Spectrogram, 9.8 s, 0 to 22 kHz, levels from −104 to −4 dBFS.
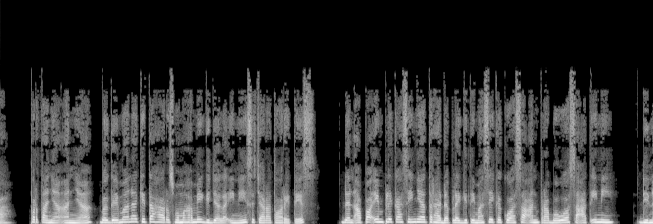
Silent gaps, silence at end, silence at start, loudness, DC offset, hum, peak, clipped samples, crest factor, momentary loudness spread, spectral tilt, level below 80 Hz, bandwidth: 0.24-0.43 s, 4.79-5.05 s, 9.29-9.49 s; 0 s; 0 s; -18 LUFS; under 0.1%; none; -6 dBFS; under 0.1%; 12 dB; 5 LU; -6 dB/octave; -56 dBFS; 15.5 kHz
